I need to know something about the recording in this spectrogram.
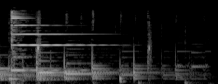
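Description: A single bell ding sound effect, the notification-bell chime of a subscribe animation, struck once and ringing out over about a second and a half, over background music.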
